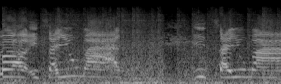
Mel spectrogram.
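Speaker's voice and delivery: high-pitched pretend alarm cry; mock alarm. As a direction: sound the alarm, high and drawn out. Playing dinos alarmed by a human. (kunwaring gulat na sigaw)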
